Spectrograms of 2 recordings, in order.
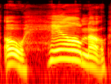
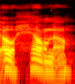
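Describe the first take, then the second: First: Loud, slow, drawn-out imitation of outraged customers; hammed-up indignant refusal, louder and higher; emphatic mock outrage. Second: Low, soft imitation of disgruntled customers; understated mimicked refusal, low and soft; low-key mock disbelief. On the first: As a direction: imitate their refusal big, stretching HELL. Voices the waiting customers' reaction, bigger. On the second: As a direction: imitate their refusal under your breath. Voices the waiting customers' reaction.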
